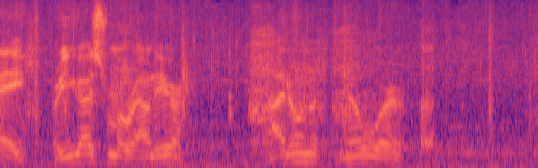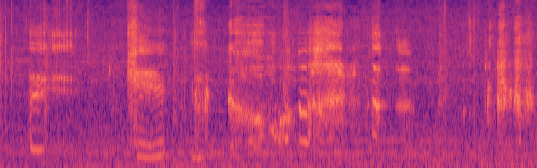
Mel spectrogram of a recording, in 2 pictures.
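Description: An elderly man speaks weakly and hoarsely.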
